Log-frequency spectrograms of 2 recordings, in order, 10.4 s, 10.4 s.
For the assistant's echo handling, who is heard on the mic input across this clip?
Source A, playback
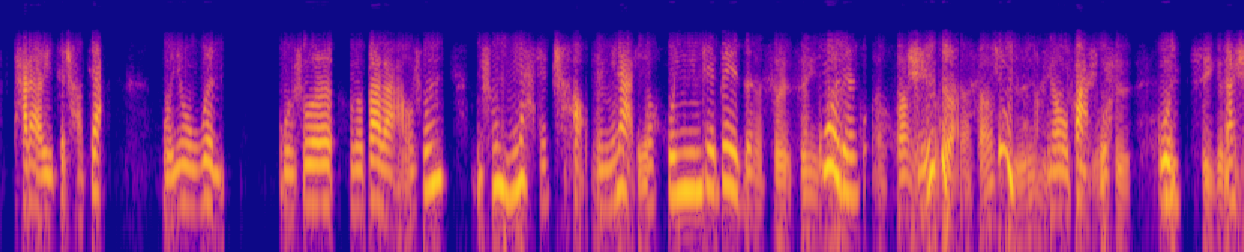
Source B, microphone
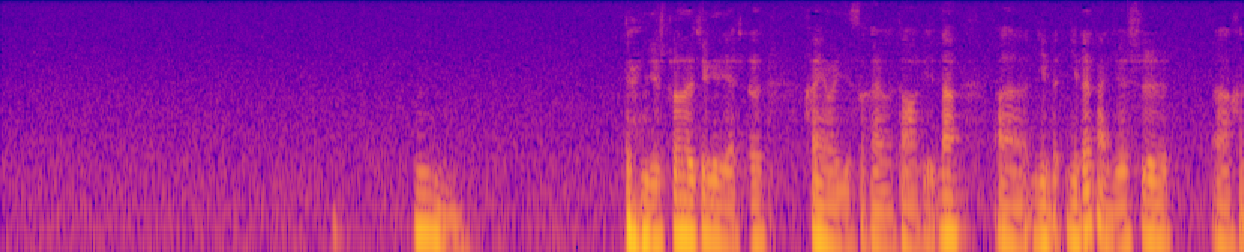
user only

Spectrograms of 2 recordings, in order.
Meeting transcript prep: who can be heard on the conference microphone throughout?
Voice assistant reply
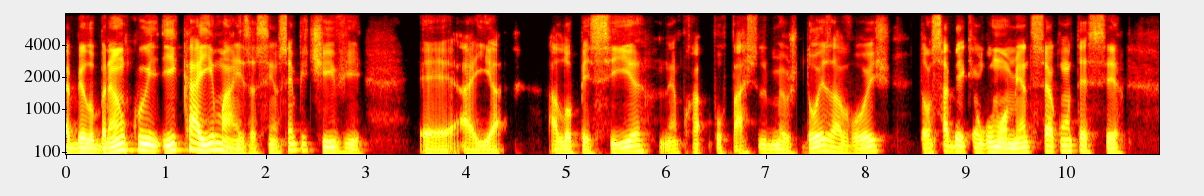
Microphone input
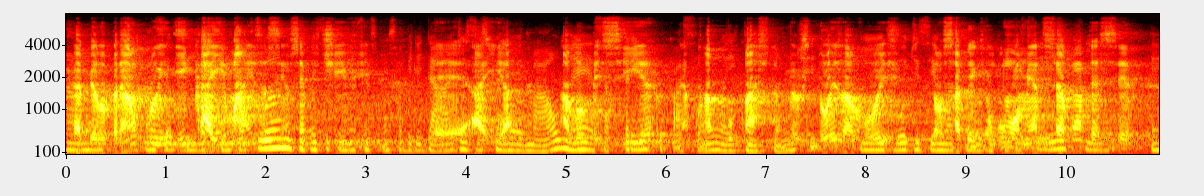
both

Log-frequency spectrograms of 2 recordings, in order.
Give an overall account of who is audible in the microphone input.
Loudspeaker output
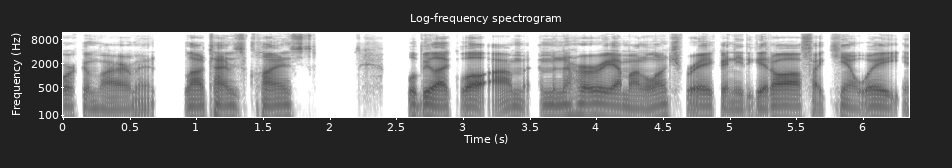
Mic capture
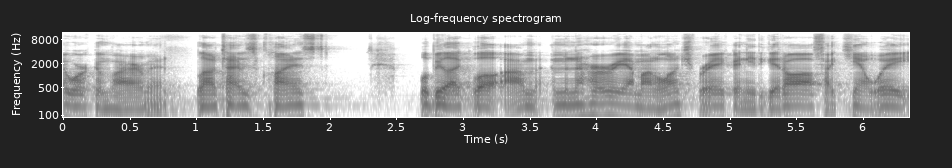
echo only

